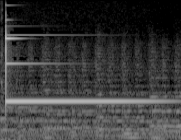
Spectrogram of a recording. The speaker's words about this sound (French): Elles commencent à paniquer, puis soudain une sonnerie va retentir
